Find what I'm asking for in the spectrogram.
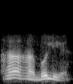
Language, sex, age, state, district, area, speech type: Gujarati, male, 18-30, Gujarat, Ahmedabad, urban, conversation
